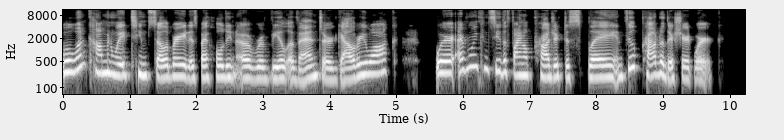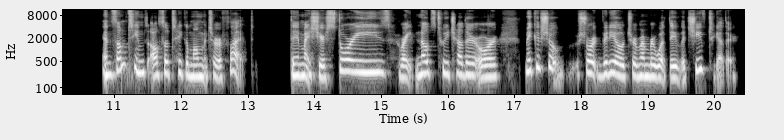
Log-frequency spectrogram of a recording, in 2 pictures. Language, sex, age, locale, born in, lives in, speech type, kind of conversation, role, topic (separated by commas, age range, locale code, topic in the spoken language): English, female, 20-24, en-US, United States, United States, read, expert-assistant, expert, What are some interesting ways people celebrate teamwork and cooperation?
